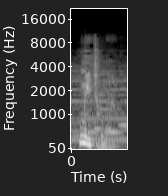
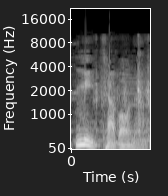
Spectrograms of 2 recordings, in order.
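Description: First: The word is said in its shortened form. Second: The word is said in its full form. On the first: This is the colloquial spoken form. "در فارسی شکسته میگیم" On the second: This is the standard formal form. "در فارسی معیار میگیم"

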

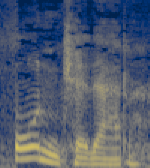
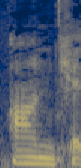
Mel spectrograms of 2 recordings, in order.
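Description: First: The first word is pronounced with an 'u' vowel. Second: The first word is pronounced with an 'a' vowel. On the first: This is the colloquial form the singer actually used. "میگفت تو بودی اون کدر" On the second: This is the formal form the singer did not use. "نمیگفت آن کدر"

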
